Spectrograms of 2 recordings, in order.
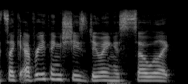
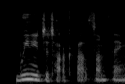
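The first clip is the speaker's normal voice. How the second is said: put-on quietly angry voice, calm, quieter; 3 semitones higher, 6 dB quieter than usual. Retelling how a mom walks in when mad: imitating a calm but mad mom. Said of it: "you know that she's really calm".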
